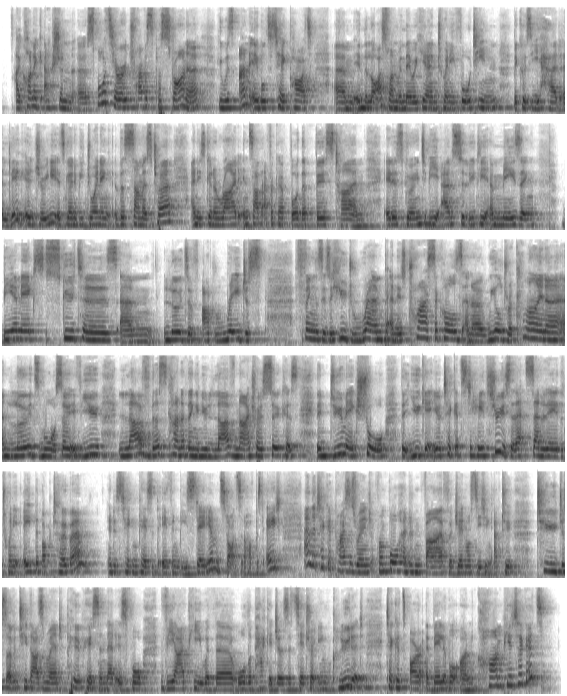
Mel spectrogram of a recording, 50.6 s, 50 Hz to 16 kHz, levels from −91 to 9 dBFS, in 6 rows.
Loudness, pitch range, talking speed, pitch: -19 LUFS, 180-220 Hz, 190 wpm, 195 Hz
